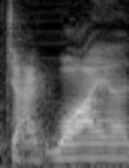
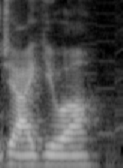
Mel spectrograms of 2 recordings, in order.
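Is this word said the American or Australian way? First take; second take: American; Australian. First: It is said with an American pronunciation. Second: It is said with an Australian pronunciation. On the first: "In the U S, it sounds like you've got Jaguar" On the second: "We call it Jaguar, and everyone in Australia calls it Jaguar"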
